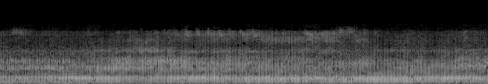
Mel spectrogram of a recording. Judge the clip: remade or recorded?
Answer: remade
